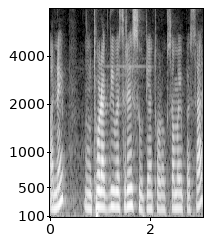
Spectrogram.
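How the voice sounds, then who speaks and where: A woman is speaking. The tone of her voice is dark and mellow. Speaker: English teacher. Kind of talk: lecture.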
